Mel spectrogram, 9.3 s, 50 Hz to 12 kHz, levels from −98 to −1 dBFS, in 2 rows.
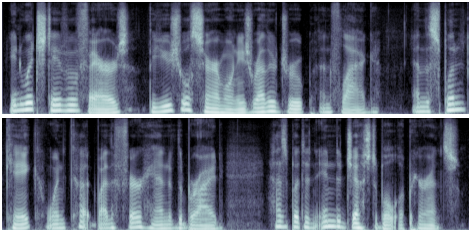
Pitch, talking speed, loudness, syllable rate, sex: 125 Hz, 195 wpm, -17 LUFS, 5.7 syllables/s, male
